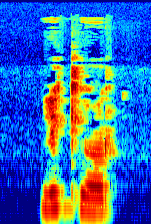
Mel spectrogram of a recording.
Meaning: liqueur
- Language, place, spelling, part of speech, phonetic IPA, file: Russian, Saint Petersburg, ликёр, noun, [lʲɪˈkʲɵr], LL-Q7737 (rus)-ликёр.wav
